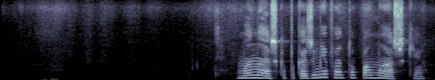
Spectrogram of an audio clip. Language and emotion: Russian, neutral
